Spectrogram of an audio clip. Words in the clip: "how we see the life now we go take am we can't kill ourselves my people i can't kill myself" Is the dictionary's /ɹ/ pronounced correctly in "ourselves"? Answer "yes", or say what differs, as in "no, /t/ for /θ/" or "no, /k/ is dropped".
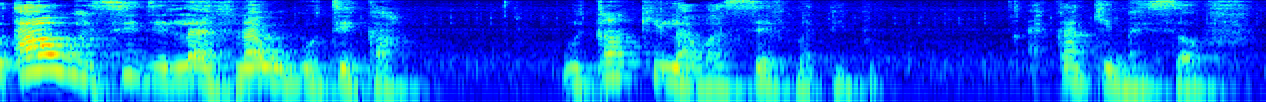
no, /w/ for /ɹ/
